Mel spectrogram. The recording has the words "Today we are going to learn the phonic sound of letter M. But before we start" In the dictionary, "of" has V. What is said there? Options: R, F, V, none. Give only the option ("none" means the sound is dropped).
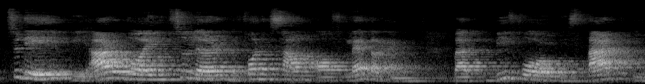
F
